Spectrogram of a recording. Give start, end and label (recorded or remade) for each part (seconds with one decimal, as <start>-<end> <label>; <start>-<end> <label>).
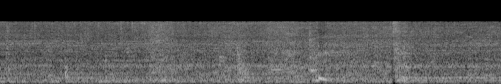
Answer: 0.0-5.0 recorded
